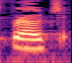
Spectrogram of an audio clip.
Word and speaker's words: brooch: Well, first of all, it's brooch, not brooch. – Brooch? – That's right.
